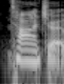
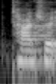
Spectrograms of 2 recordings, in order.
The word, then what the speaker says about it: Tantra: from the point that Tantra is liberation. okay. That's one of the many ways you can break down the word. Um, it's a Sanskrit word that has two syllables, And the first is tan, and tan can, you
